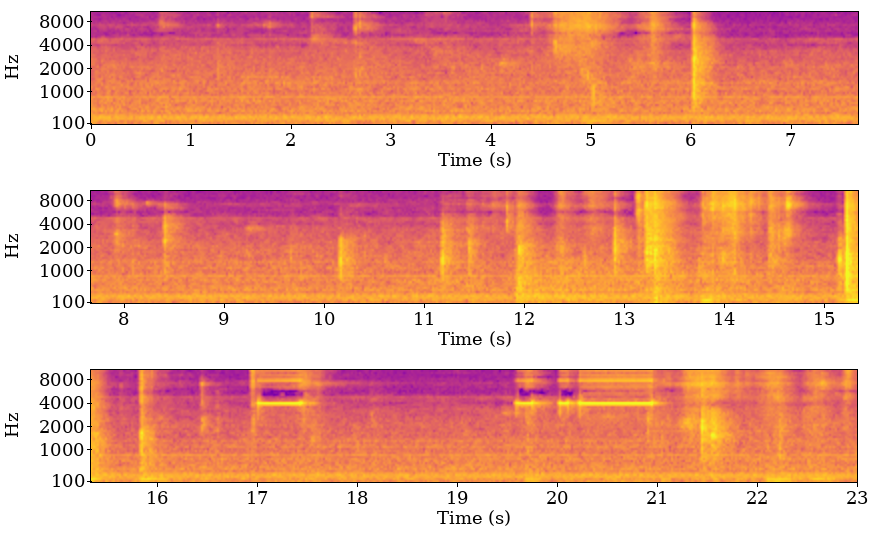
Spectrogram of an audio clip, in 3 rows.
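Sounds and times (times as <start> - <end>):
multimeter continuity beep: 17.0 - 17.6, 19.6 - 21.1.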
